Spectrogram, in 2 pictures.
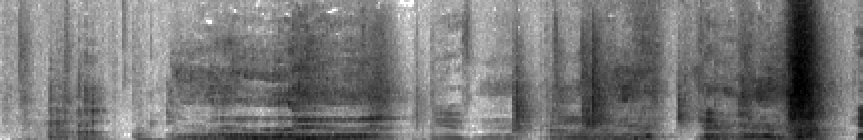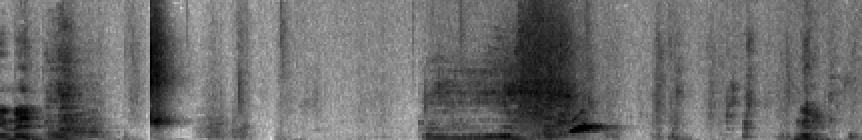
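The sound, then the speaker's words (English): A dog growls low in short bursts, mixed in with a man talking over it. “Do you disagree, dog?”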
